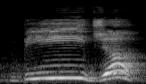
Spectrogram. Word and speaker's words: बीज: बीज, बी पे बड़ी मात्रा लंबा खींचेंगे। ज में अ मिक्स करेंगे बीज।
